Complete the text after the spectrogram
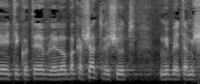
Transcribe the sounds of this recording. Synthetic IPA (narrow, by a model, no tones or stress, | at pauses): aitiko̞te̞vlelo̞bakaʃatʁeʃut | mibetamiʃ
